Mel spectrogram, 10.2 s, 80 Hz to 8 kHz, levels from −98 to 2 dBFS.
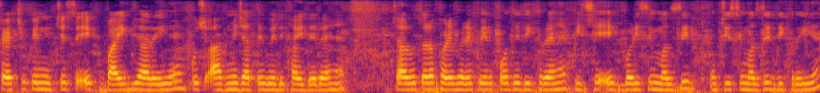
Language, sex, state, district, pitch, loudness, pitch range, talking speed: Hindi, female, Uttar Pradesh, Jalaun, 195 Hz, -17 LUFS, 190-205 Hz, 195 wpm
